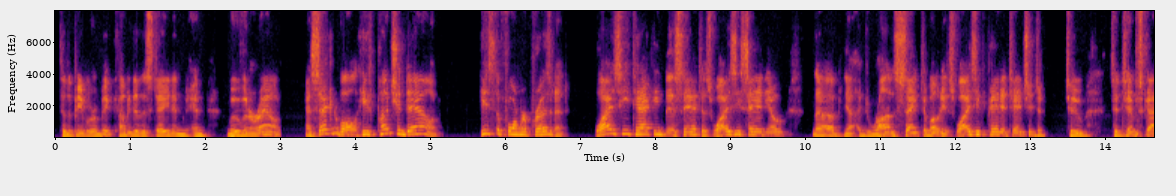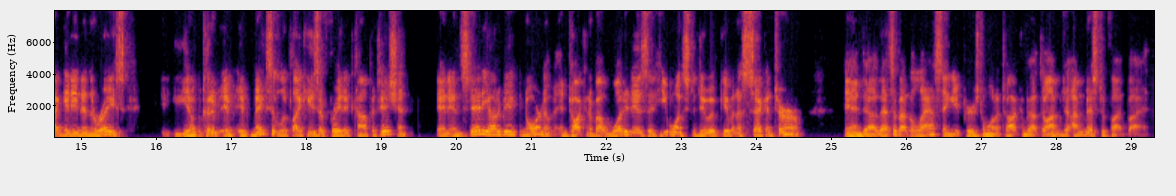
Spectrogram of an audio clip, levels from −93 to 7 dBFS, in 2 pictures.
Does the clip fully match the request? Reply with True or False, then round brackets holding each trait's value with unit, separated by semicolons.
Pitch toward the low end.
False (155 Hz)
